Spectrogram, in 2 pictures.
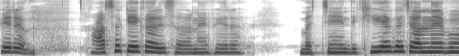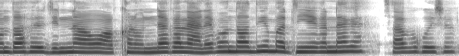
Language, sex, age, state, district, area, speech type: Dogri, female, 30-45, Jammu and Kashmir, Samba, rural, spontaneous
